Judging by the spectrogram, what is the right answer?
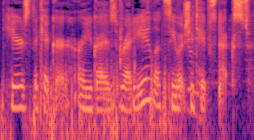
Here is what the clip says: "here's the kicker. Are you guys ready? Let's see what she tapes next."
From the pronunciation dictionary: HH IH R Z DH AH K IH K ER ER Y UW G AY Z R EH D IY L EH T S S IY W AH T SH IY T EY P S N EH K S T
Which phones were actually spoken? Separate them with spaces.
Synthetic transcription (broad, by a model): HH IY R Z DH AH K IH K ER ER Y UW G AY Z R EH D IY L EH T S S IY W AH T SH IY T EY P S N EH K S T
